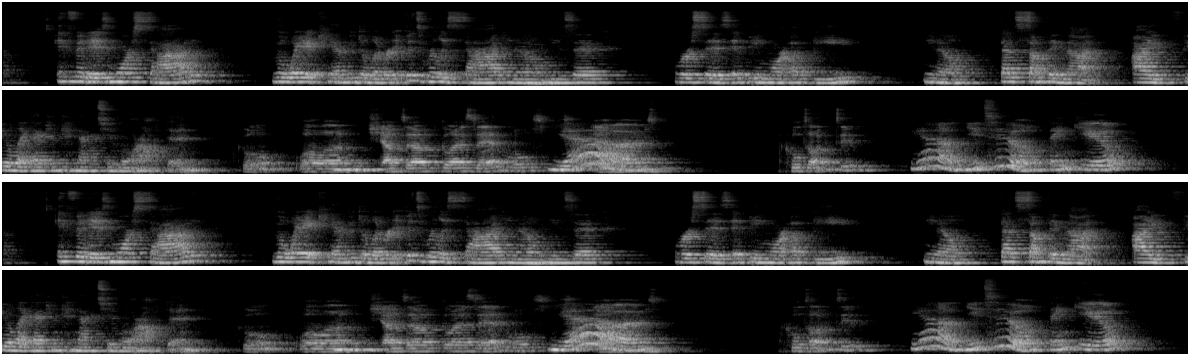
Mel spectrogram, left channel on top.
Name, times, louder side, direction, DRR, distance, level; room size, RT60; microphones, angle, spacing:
voice 1, 0.5-2.0 2.7-6.0 6.7-8.4 9.2-9.7 10.0-10.9 11.3-13.8 15.2-15.5 17.3-18.3 20.9-23.0, right 1 dB, 15° left, -11 dB, 1.1 m, -24 dB
voice 2, 14.8-17.3 17.7-18.4 19.7-20.4, left 4 dB, 80° left, 0 dB, 0.9 m, -29 dB
4.0 x 2.4 x 4.4 m, 0.76 s
head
